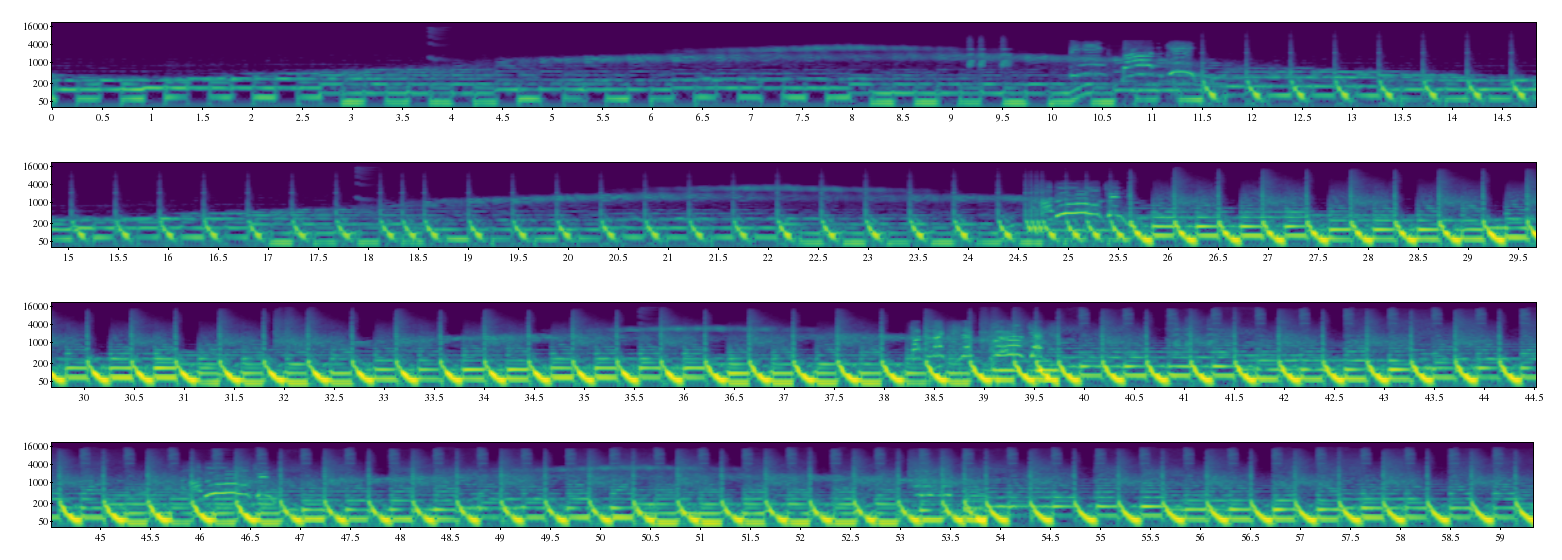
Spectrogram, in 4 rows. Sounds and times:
Techno: 0.0s - 59.3s.

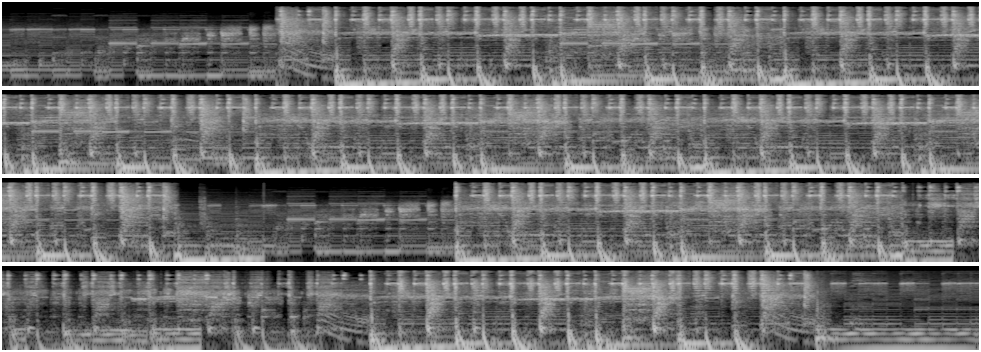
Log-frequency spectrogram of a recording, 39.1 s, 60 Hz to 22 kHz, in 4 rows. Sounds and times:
Music: 0.0s - 39.0s.

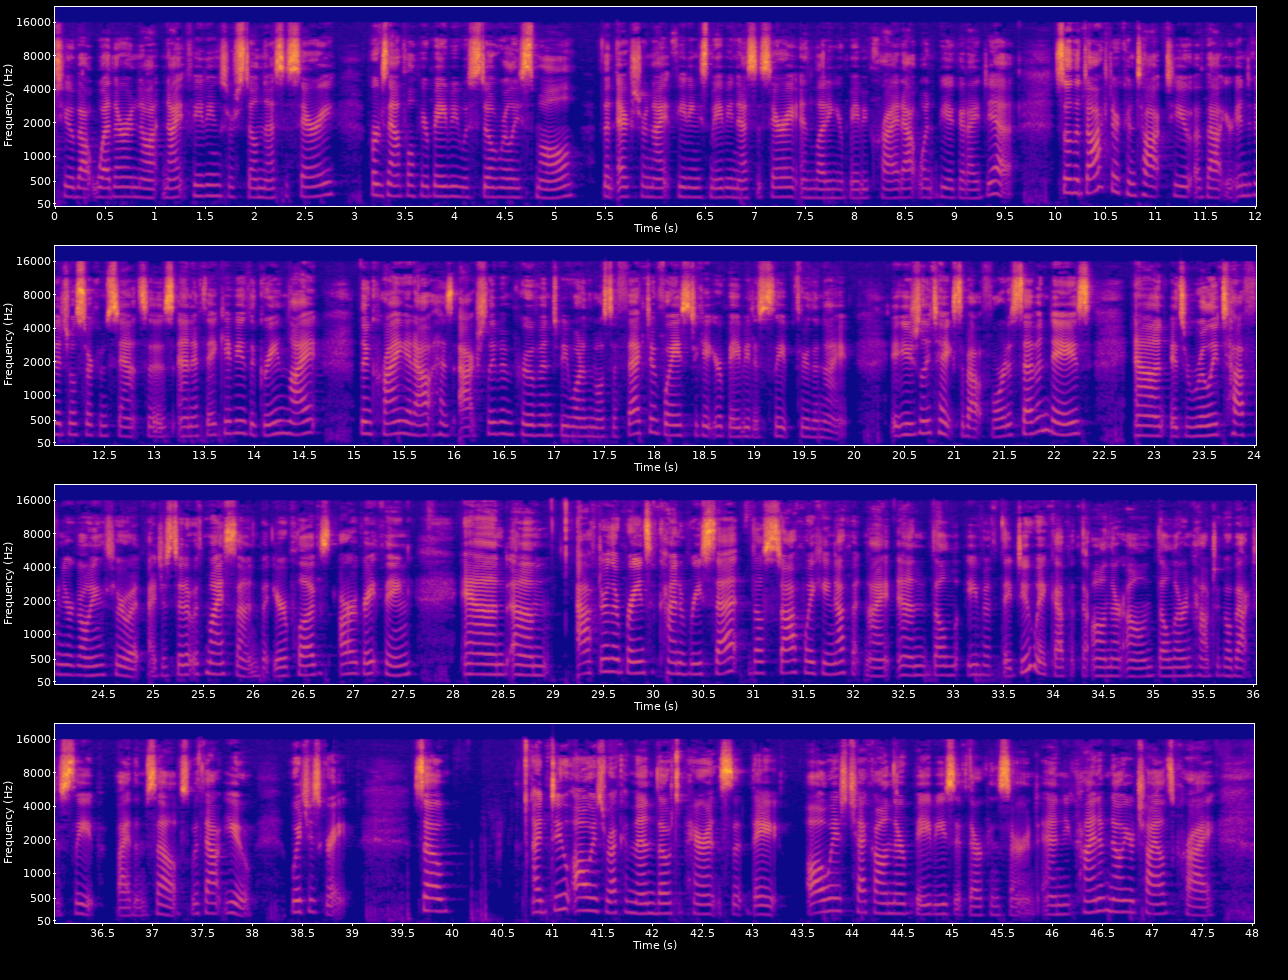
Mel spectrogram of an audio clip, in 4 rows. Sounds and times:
Speech: 0.0s - 39.0s, 39.6s - 47.6s.

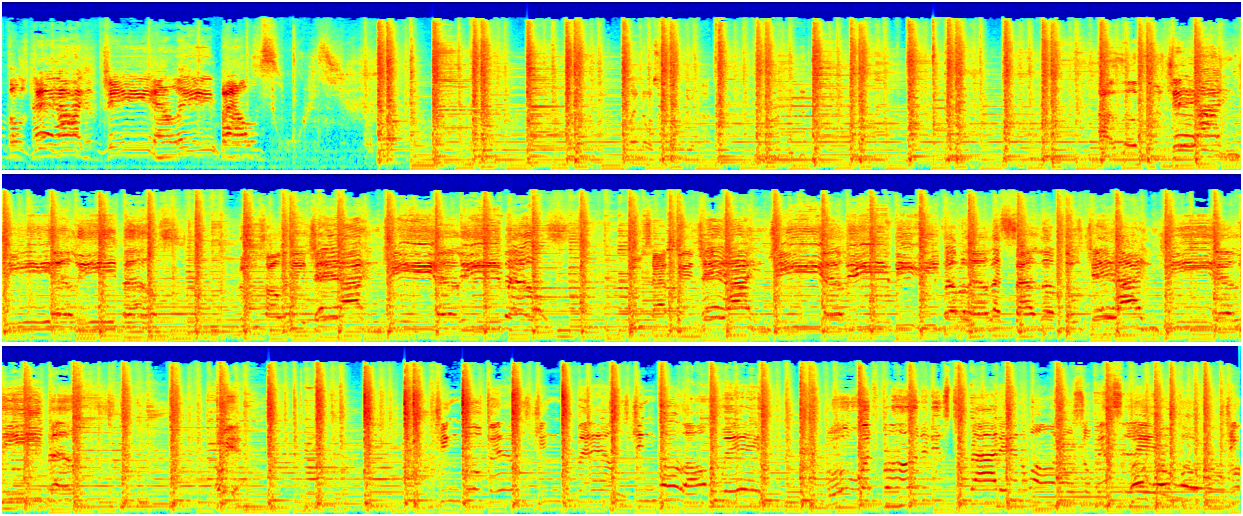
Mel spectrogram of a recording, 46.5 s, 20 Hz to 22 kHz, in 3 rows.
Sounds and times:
Music: 4.6s - 46.4s.

